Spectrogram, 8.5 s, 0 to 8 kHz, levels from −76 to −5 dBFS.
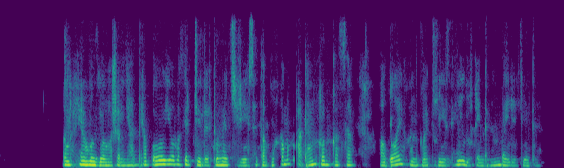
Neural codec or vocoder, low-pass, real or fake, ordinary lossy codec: codec, 24 kHz, 1.5 kbps, HILCodec; 7.2 kHz; fake; none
